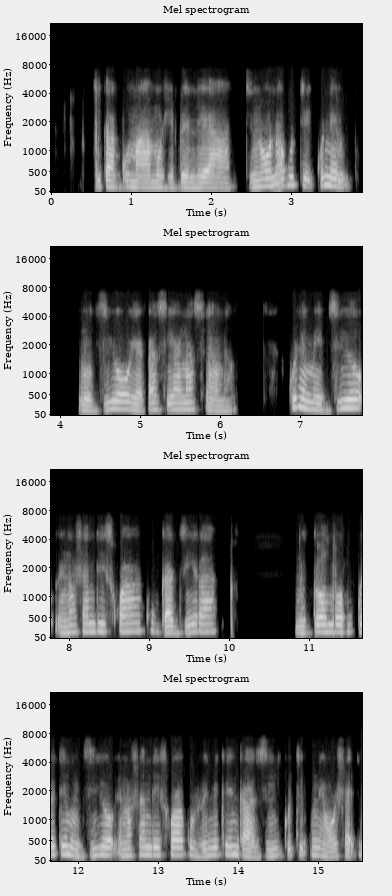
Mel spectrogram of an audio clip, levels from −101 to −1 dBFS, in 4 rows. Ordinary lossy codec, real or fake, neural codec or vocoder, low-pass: Opus, 16 kbps; fake; codec, 16 kHz, 4.8 kbps, FACodec; 7.2 kHz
